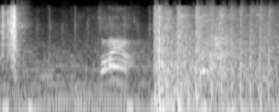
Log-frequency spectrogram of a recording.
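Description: Gunfire in the video game Call of Duty: Black Ops III: a burst of sharp, loud shots cracking over a steady background of battle noise, with a brief whooshing tone just before.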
